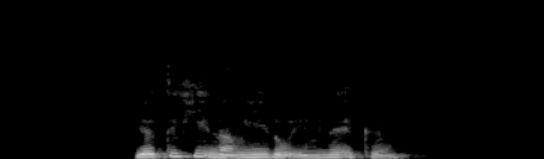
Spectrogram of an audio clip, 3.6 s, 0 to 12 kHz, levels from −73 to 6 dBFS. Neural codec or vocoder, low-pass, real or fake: none; 7.2 kHz; real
